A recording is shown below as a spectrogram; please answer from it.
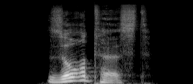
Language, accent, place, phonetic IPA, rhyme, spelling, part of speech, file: German, Germany, Berlin, [ˈzʊʁtəst], -ʊʁtəst, surrtest, verb, De-surrtest.ogg
- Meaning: inflection of surren: 1. second-person singular preterite 2. second-person singular subjunctive II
